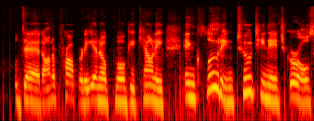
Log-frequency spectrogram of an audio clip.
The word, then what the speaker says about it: Okmulgee: months after four here we go oak okay Mowgli Oak mug Mulkey Okmulgee man bodies were found shot dismembered and dumped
